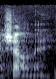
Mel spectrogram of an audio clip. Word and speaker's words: Chalamet: Uh, I love uh, the the lead actor Chalamet. – So, yeah, Chalamet. – That's yeah. how you say his name.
